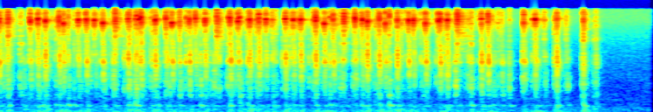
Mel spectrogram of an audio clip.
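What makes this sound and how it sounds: Both hands' fingertips type rapidly on a full-size dark plastic vintage mechanical keyboard with clicky blue switches and grey keycaps, resting on a wooden desk. A steady run of sharp, bright clicks with very short decay fills the clip, with little low end. The typing thins out and stops just after six seconds, leaving near silence.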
